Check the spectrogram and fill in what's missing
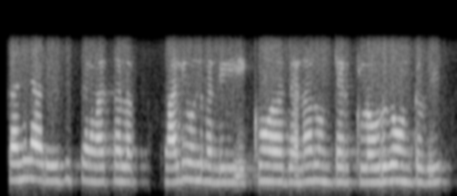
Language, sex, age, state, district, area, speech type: Telugu, female, 30-45, Andhra Pradesh, Vizianagaram, rural, conversation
